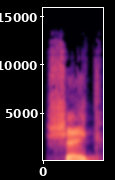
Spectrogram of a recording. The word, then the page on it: shake: American English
